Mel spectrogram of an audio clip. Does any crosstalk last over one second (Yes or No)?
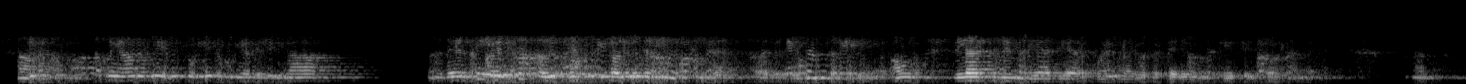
Yes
